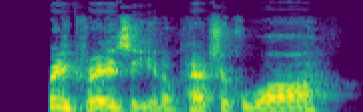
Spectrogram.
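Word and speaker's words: Roy: sudden death crazy pretty crazy you know patrick wah spelled roi but pronounced wall right um you know was perfect in overtimes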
